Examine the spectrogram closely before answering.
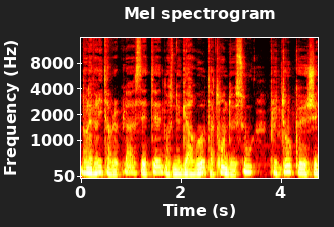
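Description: The clip features a natural reading voice whose pitch variation is ordinary.

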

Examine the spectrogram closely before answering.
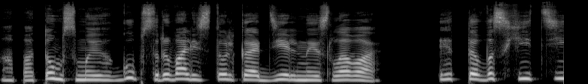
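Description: Over a quiet background, a passage is read aloud in a natural voice.

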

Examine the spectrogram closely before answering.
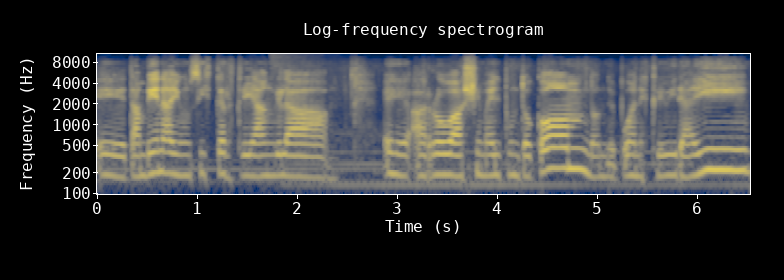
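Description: A woman with an Argentine accent speaks at a very slow pace with hardly any pauses, holding a medium pitch and a monotone, flat intonation. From Argentina, Chubut (Patagonia). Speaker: musician. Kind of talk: interview answers. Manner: hesitant, many fillers.

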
